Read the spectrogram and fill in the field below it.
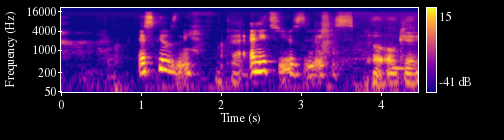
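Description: A young woman speaks softly and politely, close by.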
